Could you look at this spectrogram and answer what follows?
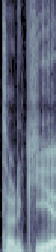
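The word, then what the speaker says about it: Türkiye: They recently wanted to be referred to by how they natively pronounce it, Turkey.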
